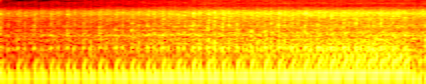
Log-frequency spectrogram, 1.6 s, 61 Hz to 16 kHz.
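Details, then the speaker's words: 1991 Harley-Davidson FXDB Sturgis V-twin, freshly tuned, ridden under power uphill: deep even thumping pulse, smooth with no misses, deceleration popping or backfiring through the carb; healthy engine. "Listen to that motor purr. Again, no deceleration, popping or backfiring through the carb. The hallmark of a freshly tuned, perfect motor."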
